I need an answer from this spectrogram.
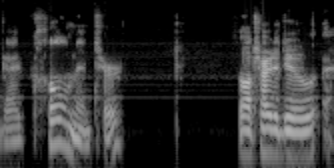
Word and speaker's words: Collmenter: There's the pronunciation guide, Collmenter.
